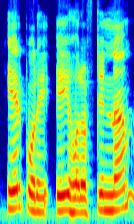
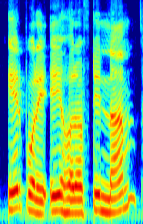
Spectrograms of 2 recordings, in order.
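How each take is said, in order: Both takes have the same delivery.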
